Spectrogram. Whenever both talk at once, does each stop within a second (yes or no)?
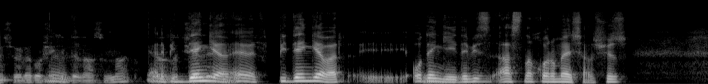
no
